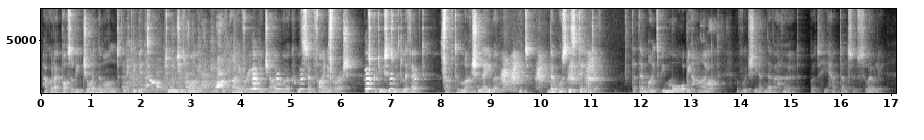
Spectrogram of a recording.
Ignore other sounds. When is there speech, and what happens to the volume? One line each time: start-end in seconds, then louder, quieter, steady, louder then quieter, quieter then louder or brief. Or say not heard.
0.0-16.9 quieter.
